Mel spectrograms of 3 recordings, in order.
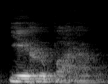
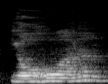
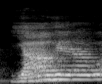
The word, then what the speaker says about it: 예흐바: 예흐바라고. 요게 뭐냐면 우리가 믿는 하나님을 여호와 하나님이라 그러죠. 여호와는 독일 발음. 예흐바는 뭐냐? 히브리 원래 발음.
